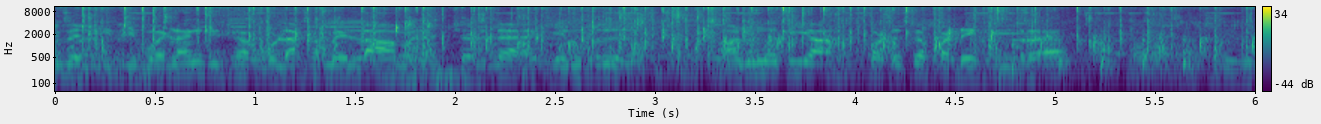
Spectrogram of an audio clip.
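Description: Voices of people in a crowd talking, with a steady low hum underneath.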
